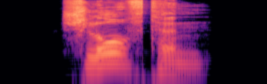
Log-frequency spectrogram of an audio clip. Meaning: inflection of schlurfen: 1. first/third-person plural preterite 2. first/third-person plural subjunctive II
- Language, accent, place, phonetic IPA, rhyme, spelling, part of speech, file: German, Germany, Berlin, [ˈʃlʊʁftn̩], -ʊʁftn̩, schlurften, verb, De-schlurften.ogg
